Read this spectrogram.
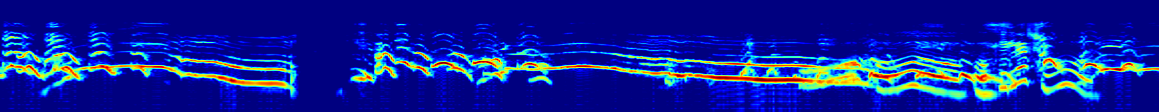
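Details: Long bout of pet Siberian Husky howling: repeated wavering, bending notes, a short break, then drawn-out descending tones, with overlapping voices of people joining in near the end.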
